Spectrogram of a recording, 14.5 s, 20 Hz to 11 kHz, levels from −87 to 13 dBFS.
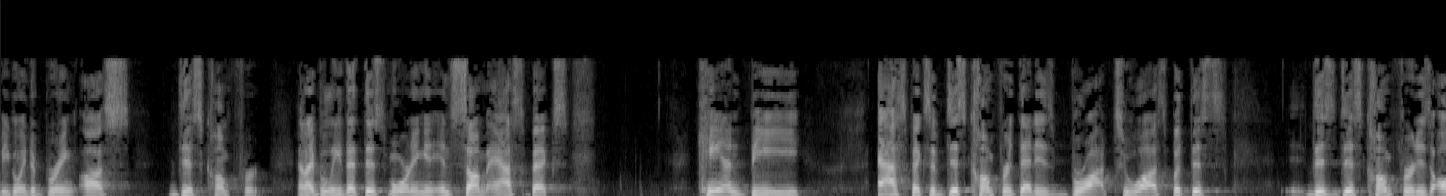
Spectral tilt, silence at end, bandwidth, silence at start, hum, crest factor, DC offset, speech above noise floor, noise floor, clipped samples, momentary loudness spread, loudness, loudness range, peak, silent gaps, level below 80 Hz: -6 dB/octave; 0 s; 8 kHz; 0 s; none; 18 dB; under 0.1%; 45 dB; -64 dBFS; under 0.1%; 11 LU; -19 LUFS; 4 LU; -2 dBFS; none; -64 dBFS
